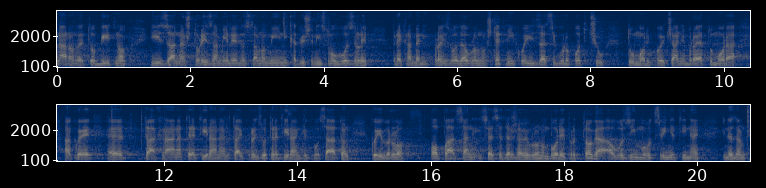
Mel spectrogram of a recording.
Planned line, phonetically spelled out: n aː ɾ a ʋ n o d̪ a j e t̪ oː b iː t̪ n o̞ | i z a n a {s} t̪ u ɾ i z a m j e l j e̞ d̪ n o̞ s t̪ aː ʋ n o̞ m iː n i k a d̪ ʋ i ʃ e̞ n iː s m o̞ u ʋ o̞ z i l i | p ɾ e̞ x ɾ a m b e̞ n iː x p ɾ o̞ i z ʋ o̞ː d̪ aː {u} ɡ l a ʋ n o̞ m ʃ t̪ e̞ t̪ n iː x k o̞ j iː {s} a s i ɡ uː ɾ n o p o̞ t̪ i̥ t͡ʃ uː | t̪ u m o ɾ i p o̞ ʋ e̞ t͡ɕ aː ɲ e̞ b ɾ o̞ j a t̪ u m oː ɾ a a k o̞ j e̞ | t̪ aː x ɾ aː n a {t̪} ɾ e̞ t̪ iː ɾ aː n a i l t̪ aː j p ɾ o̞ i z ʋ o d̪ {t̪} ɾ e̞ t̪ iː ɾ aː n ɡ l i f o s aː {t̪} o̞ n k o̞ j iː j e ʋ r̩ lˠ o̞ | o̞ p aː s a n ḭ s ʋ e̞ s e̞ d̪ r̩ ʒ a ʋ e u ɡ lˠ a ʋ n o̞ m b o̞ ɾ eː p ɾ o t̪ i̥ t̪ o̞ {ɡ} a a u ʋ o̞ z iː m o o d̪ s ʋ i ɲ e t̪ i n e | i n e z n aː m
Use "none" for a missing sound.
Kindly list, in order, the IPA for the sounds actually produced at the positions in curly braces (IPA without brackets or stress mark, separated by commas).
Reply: ʃ, u, z, t̪, t̪, t̪, ɡ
